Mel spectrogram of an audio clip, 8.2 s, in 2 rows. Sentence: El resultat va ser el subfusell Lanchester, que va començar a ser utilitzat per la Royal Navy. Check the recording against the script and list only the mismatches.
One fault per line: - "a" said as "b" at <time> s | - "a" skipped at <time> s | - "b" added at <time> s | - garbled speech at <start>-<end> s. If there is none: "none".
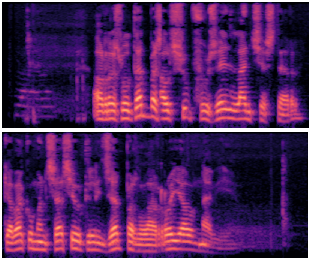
- "ser" skipped at 2.1 s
